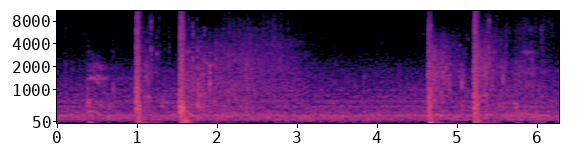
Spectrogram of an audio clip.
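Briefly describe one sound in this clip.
An axe thuds into wood in sharp, single blows.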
